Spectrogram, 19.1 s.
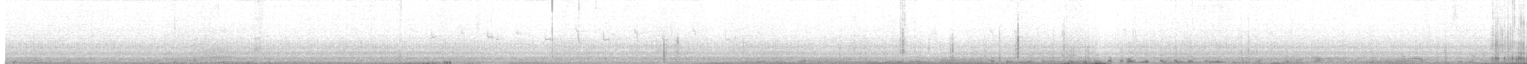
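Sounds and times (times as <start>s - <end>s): suv engine running low: 0.1s - 19.0s.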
